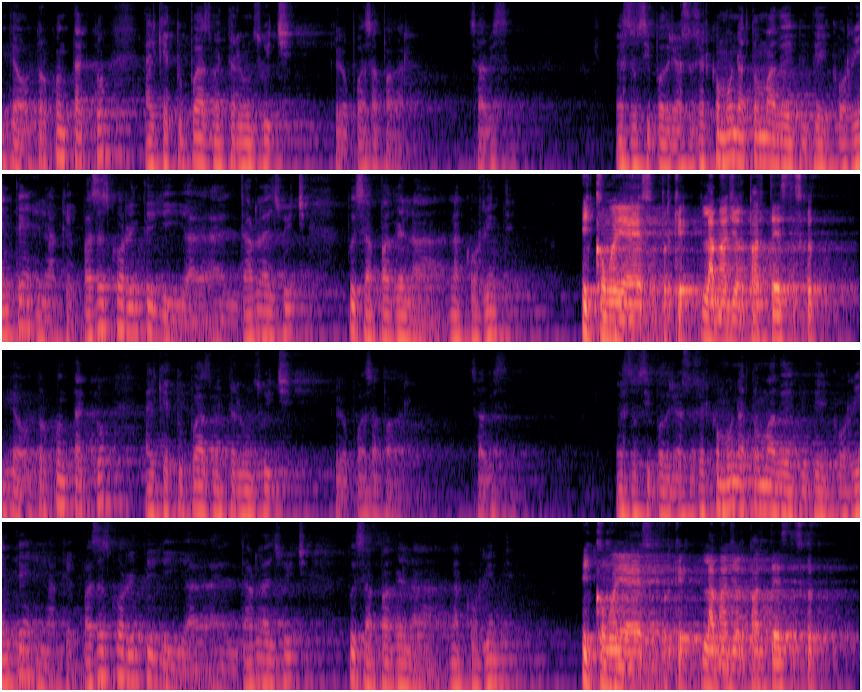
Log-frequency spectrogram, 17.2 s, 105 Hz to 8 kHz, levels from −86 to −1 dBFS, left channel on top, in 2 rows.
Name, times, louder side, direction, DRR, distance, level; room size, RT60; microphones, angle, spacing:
voice 1, 0.0-2.9 3.3-4.1 4.7-5.1 6.1-13.6, left 1 dB, 35° left, 6 dB, 0.9 m, -36 dB
voice 2, 14.4-16.7, left 3 dB, 60° left, 6 dB, 1.0 m, -27 dB
27.5 x 25.0 x 5.1 m, 2.5 s
head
